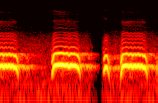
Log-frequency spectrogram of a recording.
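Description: Owl hooting: a series of clear, pitched hoots repeating about once a second, some short and some longer.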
